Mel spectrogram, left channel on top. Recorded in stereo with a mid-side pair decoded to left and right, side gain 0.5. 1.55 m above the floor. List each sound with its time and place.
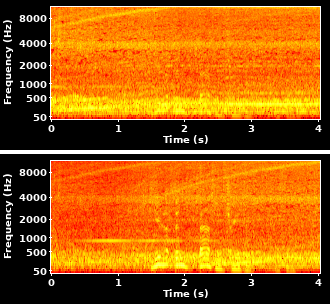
1.5 s a man speaking: 45° right; by 3.7 s 50° right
